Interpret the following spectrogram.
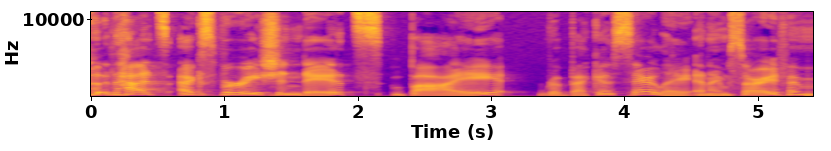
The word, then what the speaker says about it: Serle: Serle. Rebecca Serle. Yep. That is a normal name to say. That is how you pronounce that.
